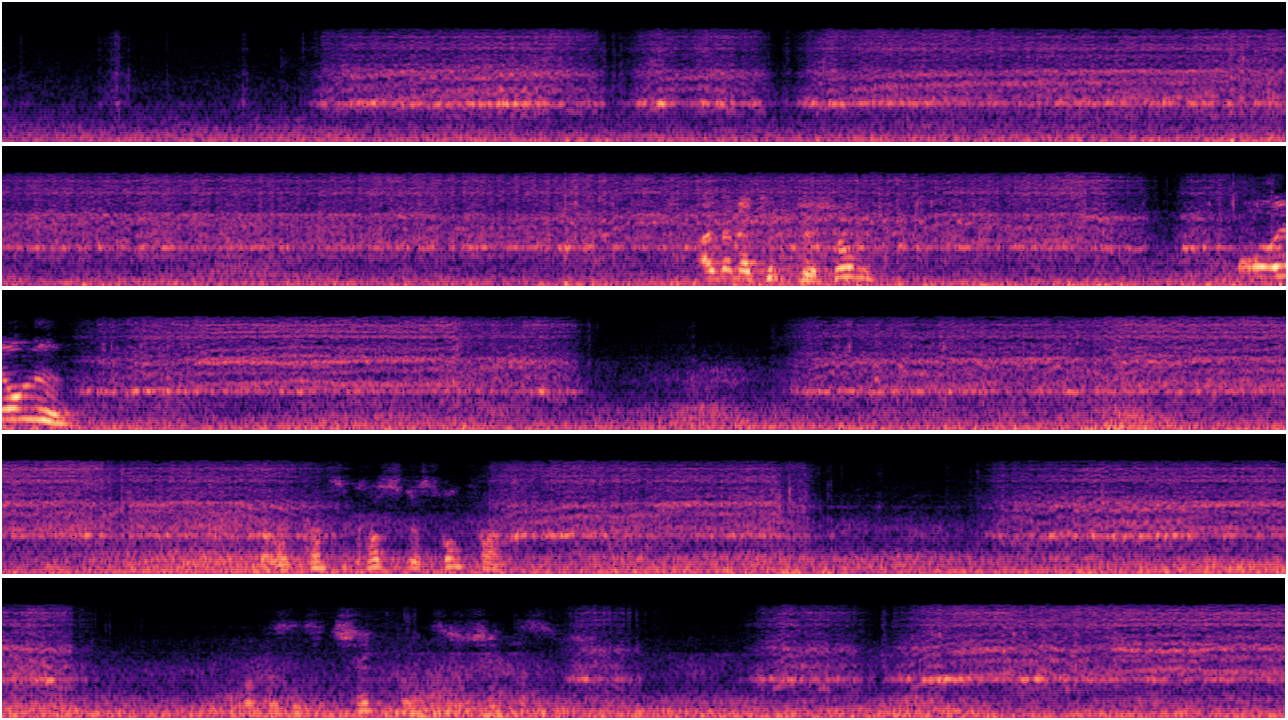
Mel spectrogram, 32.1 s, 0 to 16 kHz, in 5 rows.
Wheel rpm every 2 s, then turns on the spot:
20, 80, 120, 160, 160, 150, 50, 140, 70, 160, 70, 100, 100, 30, 20, 120.
20-22 26-28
